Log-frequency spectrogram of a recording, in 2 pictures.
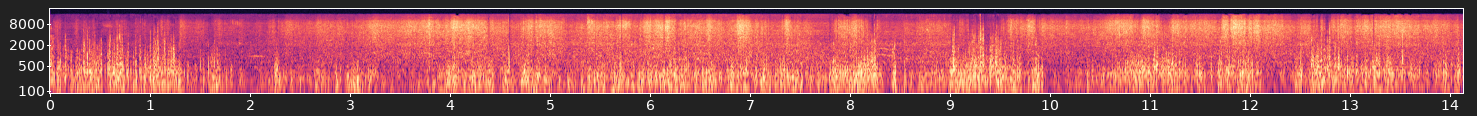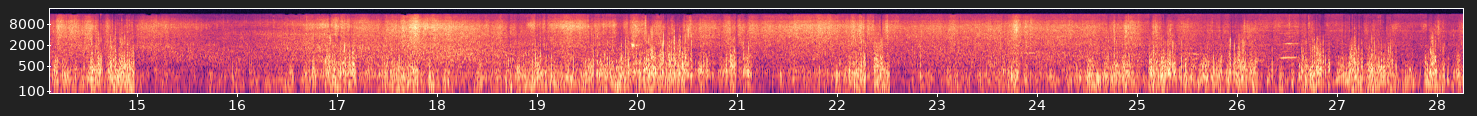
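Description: Wind buffeting the camera's microphone, a heavy low rumble that swells and drops in uneven gusts.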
